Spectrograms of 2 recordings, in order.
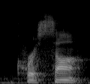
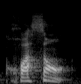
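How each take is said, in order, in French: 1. Il est prononcé avec un accent américain. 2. Il est prononcé avec un accent français. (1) "En anglais donc, de- des États-Unis, c'est croissant" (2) "si j'essaie de dire croissant en anglais avec un accent français"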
